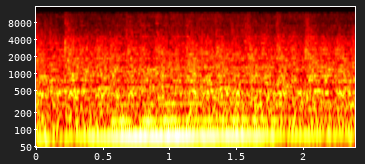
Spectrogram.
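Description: A car driving past with a low engine rumble that swells about half a second in and eases off near the end, over background music.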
